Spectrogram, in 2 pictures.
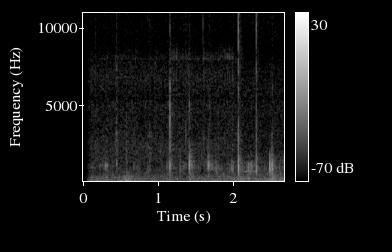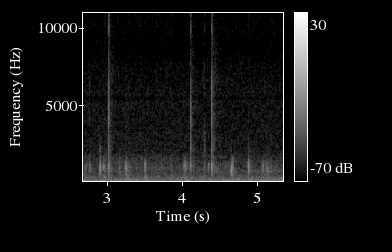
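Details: White dwarf mini lop rabbit, a free-range pet, eating food: crisp crunching clicks in quick irregular bursts, several each second, over a low steady room hum.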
